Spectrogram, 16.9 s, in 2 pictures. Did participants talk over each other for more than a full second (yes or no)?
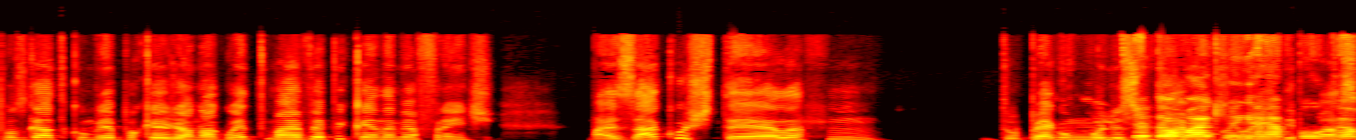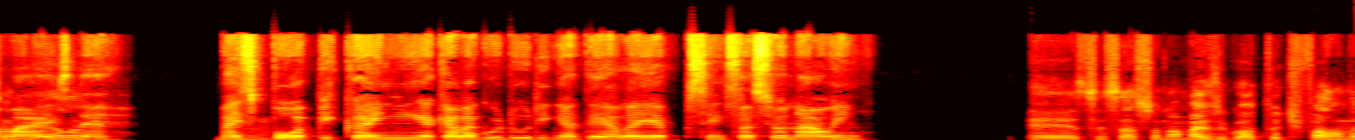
yes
